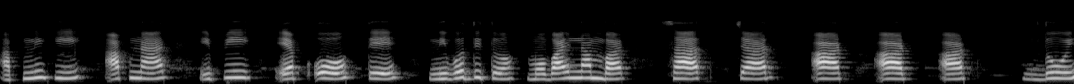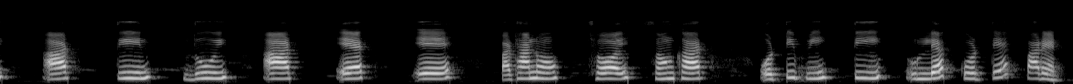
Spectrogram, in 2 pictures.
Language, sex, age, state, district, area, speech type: Bengali, female, 18-30, West Bengal, Jhargram, rural, read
